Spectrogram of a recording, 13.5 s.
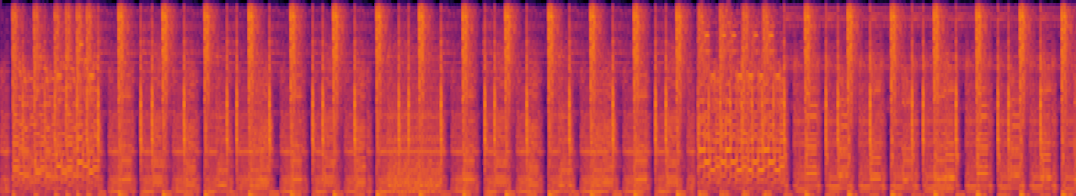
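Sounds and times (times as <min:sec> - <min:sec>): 
soundcard test page sound from Logitech SoundMan Wave: 0:00.2 - 0:13.4.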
